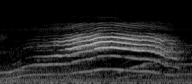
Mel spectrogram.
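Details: Single cat yowl, strained and whining, swelling from a low moan to a loud, high, harmonic-rich peak near the middle before fading down again, with a faint background hum.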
